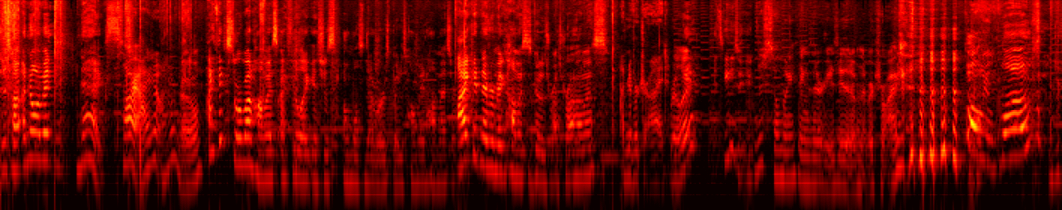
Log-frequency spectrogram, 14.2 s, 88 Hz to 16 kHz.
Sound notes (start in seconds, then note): 7.9 mouth full; 11.9 laughs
